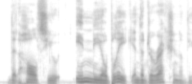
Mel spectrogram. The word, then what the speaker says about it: oblique: Marta March all right oblique another rancor says Oh Blake it's actually pronounced the word is pronounced oblique but the Marine Corps wants you to call it Oh Blake if if you marched an oblique well it's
